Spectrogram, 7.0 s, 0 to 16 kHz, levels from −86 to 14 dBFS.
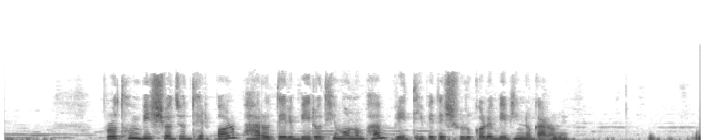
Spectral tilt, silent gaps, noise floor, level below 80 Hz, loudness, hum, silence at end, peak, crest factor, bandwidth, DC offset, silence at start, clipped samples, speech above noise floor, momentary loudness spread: -6 dB/octave; none; -51 dBFS; -44 dBFS; -20 LUFS; none; 0 s; -4 dBFS; 16 dB; 8 kHz; under 0.1%; 0.05 s; under 0.1%; 31 dB; 16 LU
